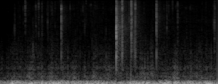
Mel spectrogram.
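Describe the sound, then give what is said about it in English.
A campfire crackles steadily, with sharp irregular pops and snaps over a low, constant roaring rumble of flames, fairly loud with no voices. “The campfire greets us with a happy crackle.”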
